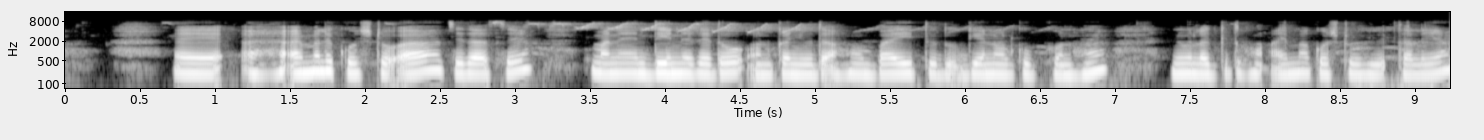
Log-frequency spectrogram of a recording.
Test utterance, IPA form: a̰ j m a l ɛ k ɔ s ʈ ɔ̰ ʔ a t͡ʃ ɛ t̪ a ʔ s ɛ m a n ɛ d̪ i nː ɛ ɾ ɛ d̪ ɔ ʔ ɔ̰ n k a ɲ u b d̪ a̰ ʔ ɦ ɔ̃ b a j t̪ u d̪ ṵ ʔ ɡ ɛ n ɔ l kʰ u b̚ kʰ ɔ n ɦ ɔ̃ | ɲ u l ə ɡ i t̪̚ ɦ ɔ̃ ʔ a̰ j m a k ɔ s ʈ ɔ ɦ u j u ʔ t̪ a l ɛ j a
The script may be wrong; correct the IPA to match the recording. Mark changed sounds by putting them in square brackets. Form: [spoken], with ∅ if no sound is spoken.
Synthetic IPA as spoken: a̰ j m a l ɛ k ɔ s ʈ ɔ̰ ʔ a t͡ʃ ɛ [d̪] a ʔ s ɛ m a n ɛ d̪ i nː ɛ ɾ ɛ d̪ ɔ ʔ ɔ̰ n k a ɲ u [∅] d̪ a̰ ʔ ɦ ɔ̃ b a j t̪ u d̪ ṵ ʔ ɡ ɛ n ɔ l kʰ u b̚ kʰ ɔ n ɦ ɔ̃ | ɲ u l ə ɡ i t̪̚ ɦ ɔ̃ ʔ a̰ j m a k ɔ s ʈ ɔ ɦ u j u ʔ t̪ a l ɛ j a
